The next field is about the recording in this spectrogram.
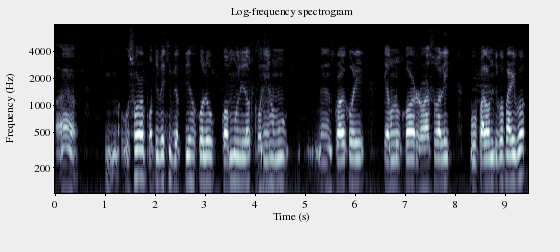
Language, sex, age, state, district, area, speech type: Assamese, male, 30-45, Assam, Majuli, urban, spontaneous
